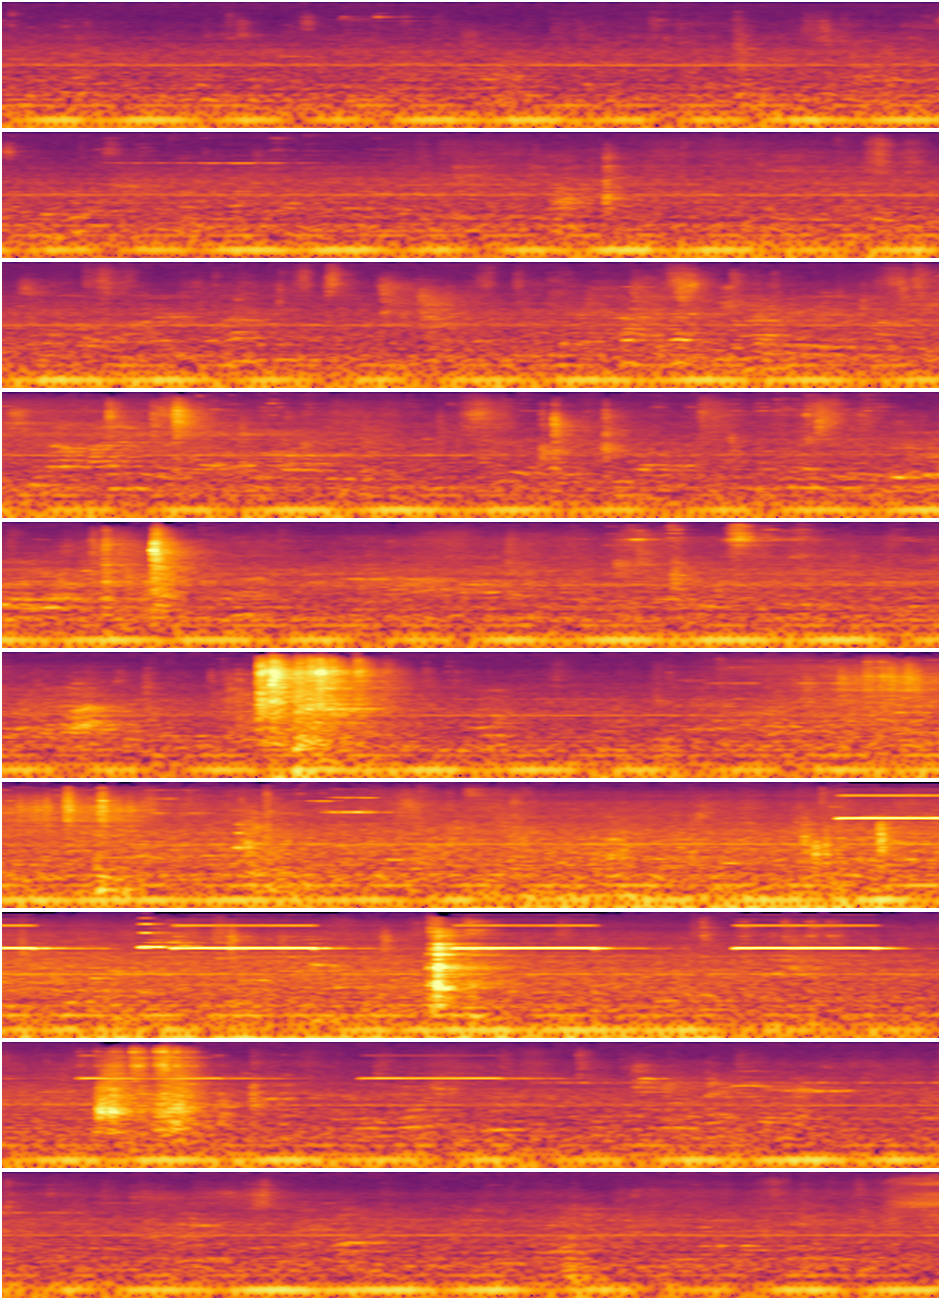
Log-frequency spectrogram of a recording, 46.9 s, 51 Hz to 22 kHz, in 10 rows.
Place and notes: {"title": "Gare De Vaise, Lyon, France - Gare aux oreilles !", "date": "2017-05-03 19:36:00", "description": "PAS - Parcours Audoi Sensible, écouter la gare, dedans/dehors\nSoundwalk, listening to Station, indoor, outdoor.", "latitude": "45.78", "longitude": "4.80", "altitude": "172", "timezone": "Europe/Paris"}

